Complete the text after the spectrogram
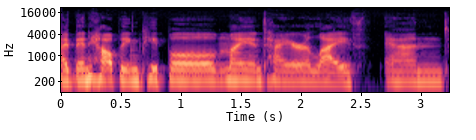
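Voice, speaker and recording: An American accent marks this woman's speech. She talks fairly slowly. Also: very clean recording, silent background. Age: 60s. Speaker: online business vlogger, former coach. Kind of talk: personal vlog monologue.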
